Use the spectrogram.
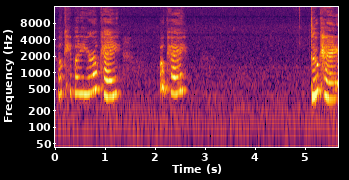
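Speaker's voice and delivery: sweet high coo, pretending everything's fine. Real, not acted. Mom keeping cool for her choking baby, high soothing coo.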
